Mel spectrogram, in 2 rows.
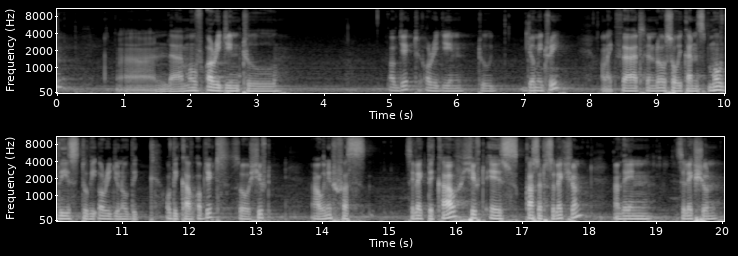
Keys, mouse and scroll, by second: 0.1 click, 0.3 Tab, 7.1-8.8 drag, 14.0 shift+s, 15.5 click, 18.0 click.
